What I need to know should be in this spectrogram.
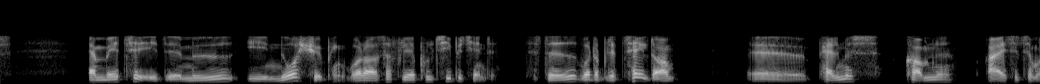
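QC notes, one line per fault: Speech on a telephone path, its band held to about 300 Hz to 3.6 kHz, which fits G.711 A-law telephone coding at 64 kbps, with no technical fault in the signal.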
